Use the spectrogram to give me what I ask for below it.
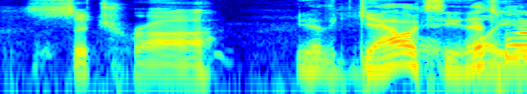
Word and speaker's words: Citra: mosaic citrus probably like pines citra citra it's pronounced citra yeah the galaxy that's what i'm not really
